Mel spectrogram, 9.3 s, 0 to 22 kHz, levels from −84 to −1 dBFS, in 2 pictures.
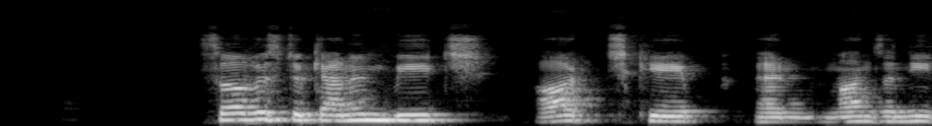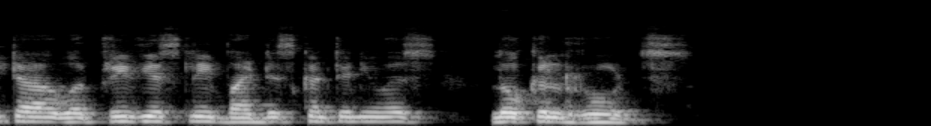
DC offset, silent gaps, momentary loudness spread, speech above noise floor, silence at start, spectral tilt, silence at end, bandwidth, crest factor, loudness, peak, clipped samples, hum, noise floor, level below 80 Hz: under 0.1%; none; 10 LU; over 72 dB; 1.05 s; -7.5 dB/octave; 1.3 s; 7.2 kHz; 16 dB; -19 LUFS; -4 dBFS; under 0.1%; none; under -90 dBFS; -70 dBFS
